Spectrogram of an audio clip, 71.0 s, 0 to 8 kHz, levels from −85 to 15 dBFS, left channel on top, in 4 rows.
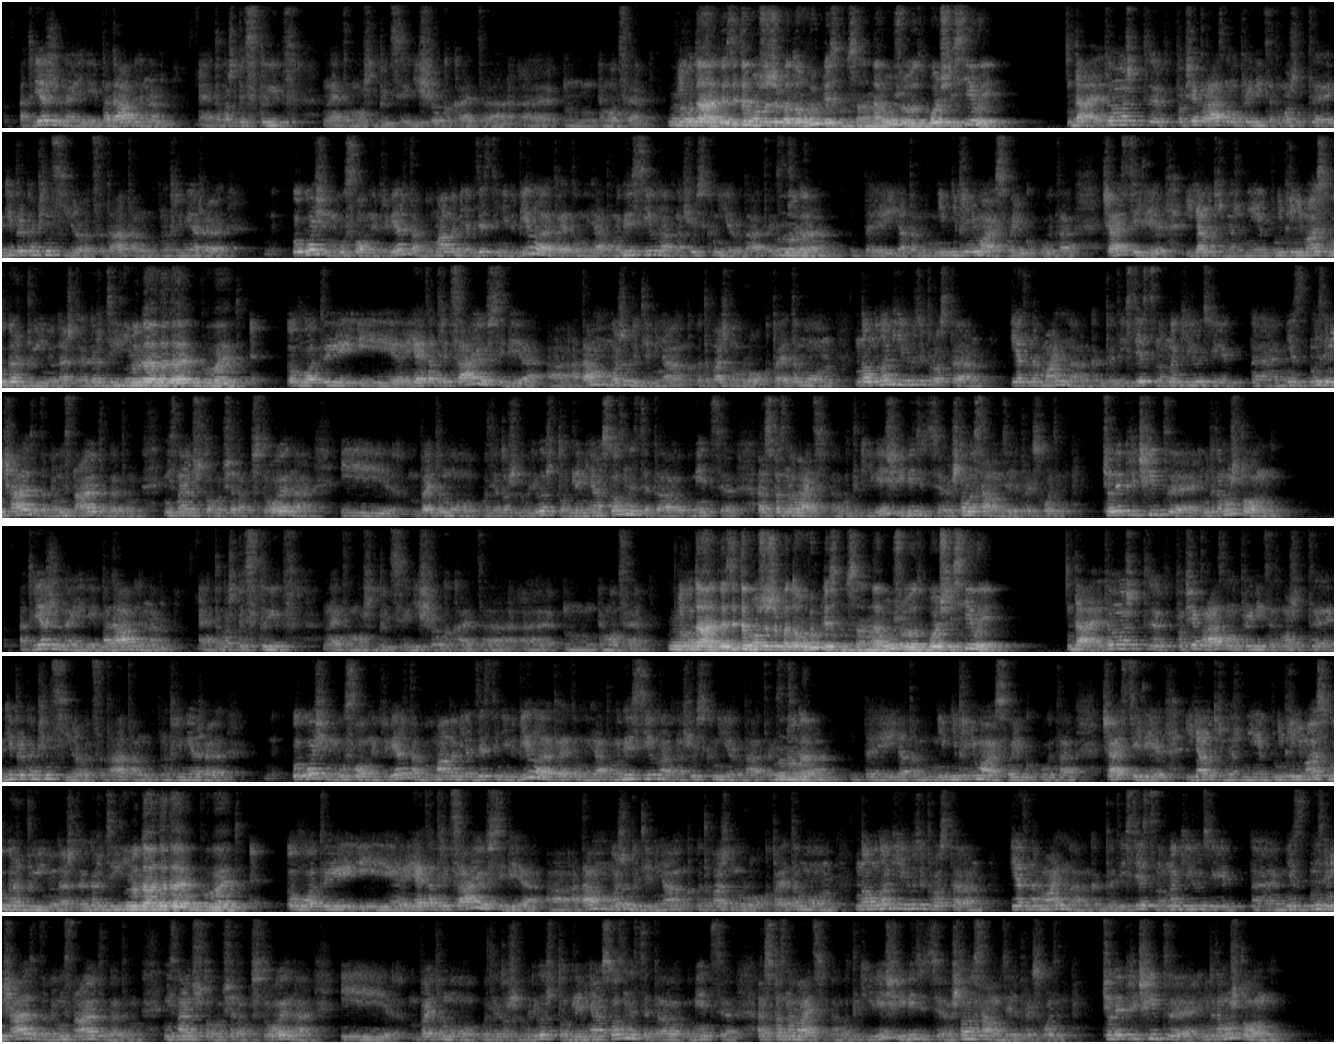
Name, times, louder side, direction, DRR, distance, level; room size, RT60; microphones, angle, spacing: voice 1, 0.2-2.2 2.6-8.5 9.0-9.7 14.2-20.9 21.6-37.6 39.3-48.5 49.0-51.9 52.2-67.4 67.9-70.3, equal, 15° right, -7 dB, 0.8 m, -34 dB
voice 2, 8.9-13.2 28.0-28.6 37.1-38.6, right 1 dB, 55° right, -3 dB, 0.7 m, -24 dB
2.4 x 2.1 x 2.4 m, 0.81 s
head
